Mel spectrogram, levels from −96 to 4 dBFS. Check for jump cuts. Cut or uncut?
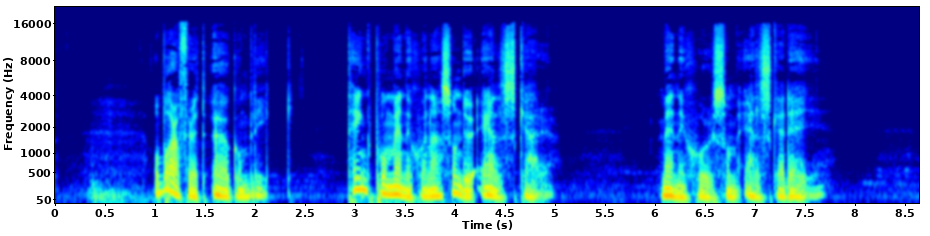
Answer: uncut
